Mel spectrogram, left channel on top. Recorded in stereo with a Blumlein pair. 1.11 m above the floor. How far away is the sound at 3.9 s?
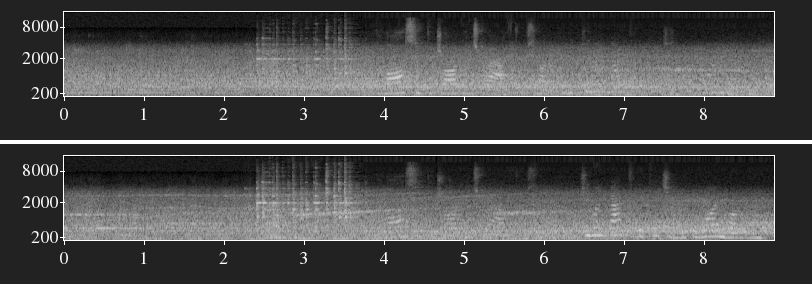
About 1.9 m.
